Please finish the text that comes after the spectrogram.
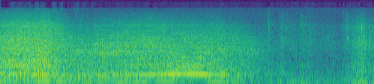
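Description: A bracket racing car at a drag race revs hard with a strong, harmonic engine roar, pitch climbing then easing as the throttle is worked, fairly close and loud before fading briefly and surging again.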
